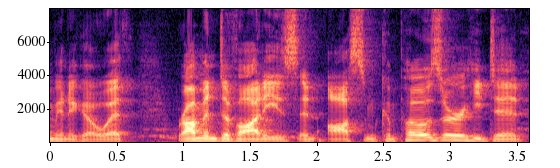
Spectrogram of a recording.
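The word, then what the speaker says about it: Djawadi: It's pronounced Davadi, Ramin Davadi, according to Wikipedia. So that's what I'm going to go with. Ramin Davadi's an awesome composer.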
